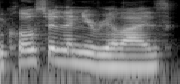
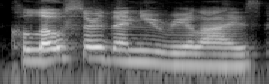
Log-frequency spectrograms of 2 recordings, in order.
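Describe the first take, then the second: First: Said in the usual way. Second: Slow, drawn-out "Closer"; stress on CLOSER. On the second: Real, not acted. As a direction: stretch out "Closer" for emphasis. Repeats it slower for emphasis.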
